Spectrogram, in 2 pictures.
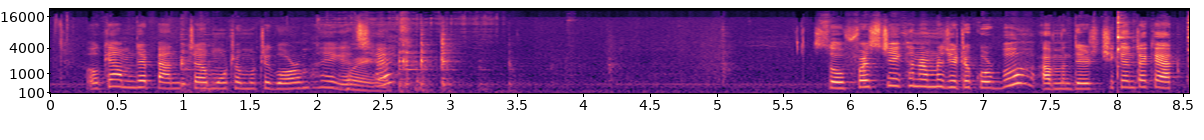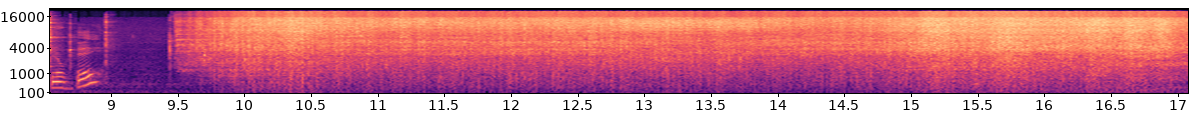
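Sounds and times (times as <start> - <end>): chicken sizzling in a pan: 9.4 - 17.0.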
